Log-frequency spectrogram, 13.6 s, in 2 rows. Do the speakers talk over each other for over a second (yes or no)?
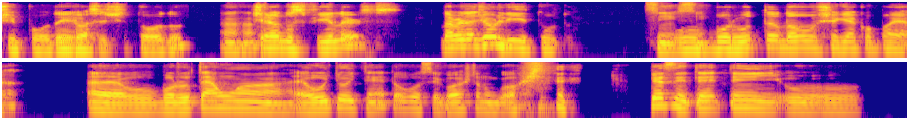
no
